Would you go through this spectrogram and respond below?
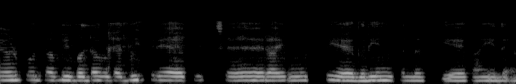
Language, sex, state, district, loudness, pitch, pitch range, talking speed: Rajasthani, female, Rajasthan, Churu, -29 LUFS, 185 Hz, 175-190 Hz, 220 wpm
